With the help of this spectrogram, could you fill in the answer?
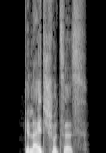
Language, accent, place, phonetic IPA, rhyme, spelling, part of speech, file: German, Germany, Berlin, [ɡəˈlaɪ̯tˌʃʊt͡səs], -aɪ̯tʃʊt͡səs, Geleitschutzes, noun, De-Geleitschutzes.ogg
- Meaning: genitive of Geleitschutz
